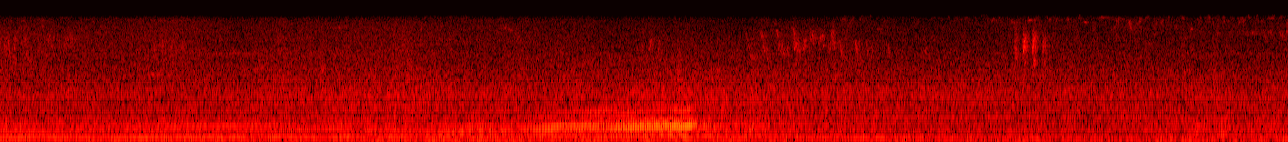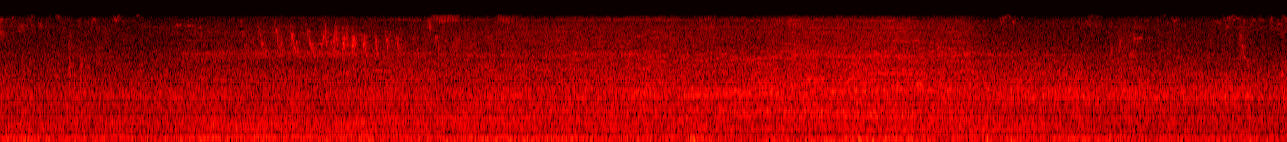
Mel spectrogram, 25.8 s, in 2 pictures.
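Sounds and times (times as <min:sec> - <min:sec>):
vehicle accelerating past on the outskirts of Verona: 0:00.0 - 0:08.8, 0:14.6 - 0:23.8
traffic on the outskirts of Verona: 0:00.0 - 0:25.7.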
